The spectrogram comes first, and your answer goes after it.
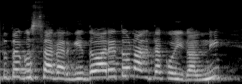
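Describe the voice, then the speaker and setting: A young woman playing a fussy elder sister and wife who quickly nags about chores, in a short film. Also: high-pitched, lively intonation. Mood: nagging. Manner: quick, nagging and scolding. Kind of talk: Punjabi short film acting. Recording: slightly dull, lo-fi.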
